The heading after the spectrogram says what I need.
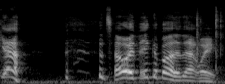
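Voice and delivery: amused, half-laughing quote. Acted. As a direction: giggle out the realization. Laughing while voicing the husband.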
